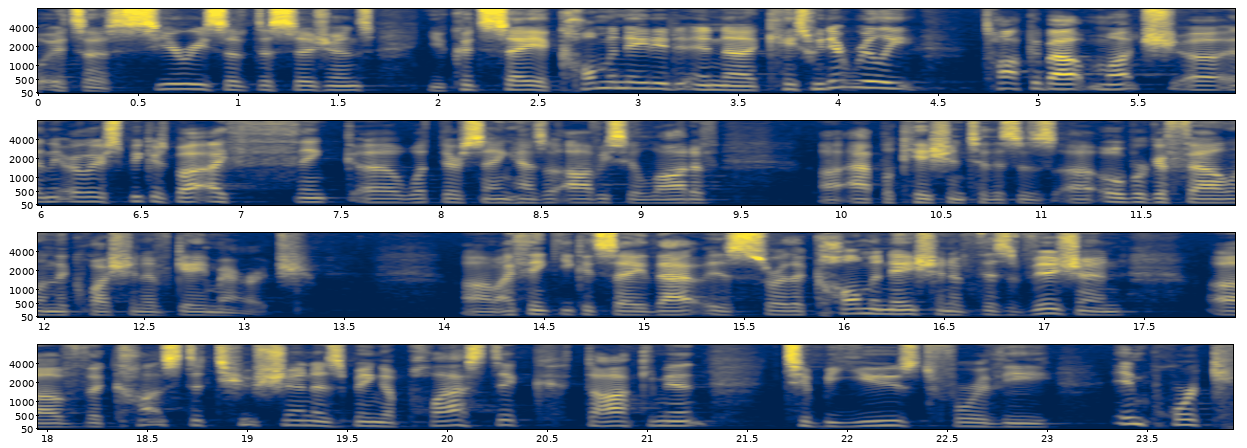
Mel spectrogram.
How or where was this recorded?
live audience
